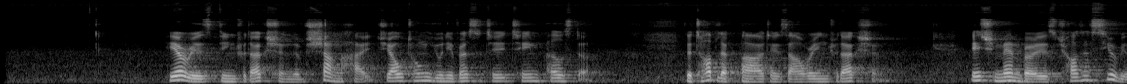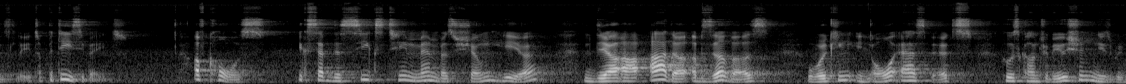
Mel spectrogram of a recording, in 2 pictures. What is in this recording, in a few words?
Voiceover; ClusterComp 2020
